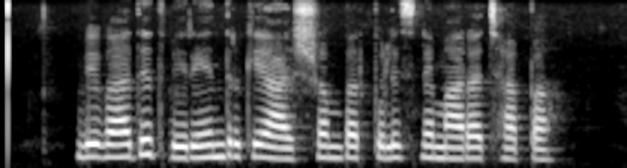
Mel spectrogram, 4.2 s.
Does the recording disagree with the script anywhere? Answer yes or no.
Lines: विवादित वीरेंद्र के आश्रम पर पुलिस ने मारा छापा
no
